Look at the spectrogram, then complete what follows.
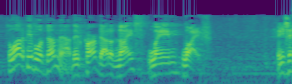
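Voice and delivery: ordinary talk, nothing marked

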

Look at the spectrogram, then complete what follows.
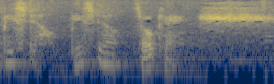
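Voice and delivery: put-on whispered be still to an upset child; very soft comforting whisper; soothing whisper. Shown as a demonstration. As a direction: hush a child on your lap. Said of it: "held a child on your lap".

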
